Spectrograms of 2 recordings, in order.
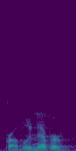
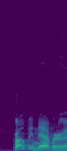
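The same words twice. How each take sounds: First: Said in the usual way. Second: "Probably never" said higher and louder, punched; emphatic repeat. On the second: Shown as a demonstration. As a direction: hit "Probably never" hard the second time. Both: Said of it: "repeated for emphasis".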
